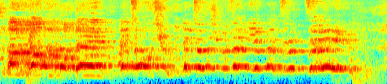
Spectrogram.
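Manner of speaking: loud alarm climbing high; hammed-up terror; panicked wailing. Panic over "them.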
